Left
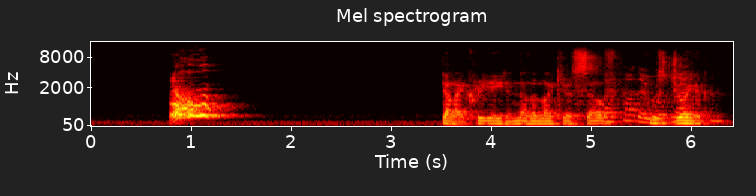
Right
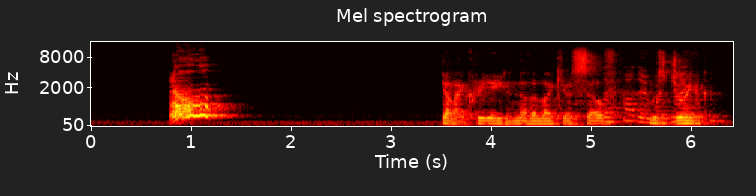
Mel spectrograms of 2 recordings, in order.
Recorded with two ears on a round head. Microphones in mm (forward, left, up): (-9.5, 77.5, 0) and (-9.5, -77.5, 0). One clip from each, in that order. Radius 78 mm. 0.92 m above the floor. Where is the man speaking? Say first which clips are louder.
Even; 15° right (ahead or behind), 0.7 m.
